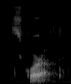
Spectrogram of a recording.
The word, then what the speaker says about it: squirrel: in a safe place it's also the longest word in the English language that has only one syllable squirrel okay I like I like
